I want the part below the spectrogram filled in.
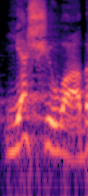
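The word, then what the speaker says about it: Yeshua (ישוע): There are some groups who say, well, we shouldn't say Jesus, we should say Yeshua, because that's the Hebrew pronunciation of the name Jesus.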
